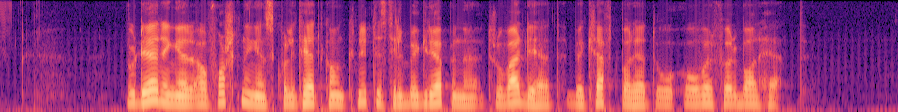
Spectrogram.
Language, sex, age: Norwegian, male, 26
